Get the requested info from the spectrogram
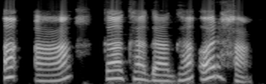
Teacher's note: कंठ से उच्चारित होने वाले सिर्फ सात हमारे अक्षर हैं।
